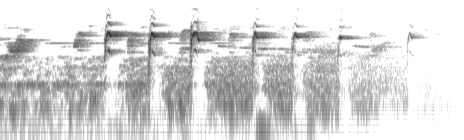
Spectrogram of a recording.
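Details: Loud song of a siri-siri bird, described as silencing other birds: a short run of piercing high whistled notes with sharp downward sweeps, about two per second, fading to a single final note and silence.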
